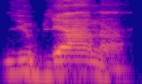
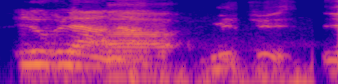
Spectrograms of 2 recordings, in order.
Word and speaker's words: Ljubljana: The capital is called Ljubljana. Ljubljana. Which is kind of, I think only Balkan people know how to pronounce it correctly, because it's.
